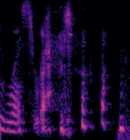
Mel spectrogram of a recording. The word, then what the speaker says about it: Roserade: Hang on, you're saying the E is silent. Ross, both E's are silent, and it's Rossrad.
